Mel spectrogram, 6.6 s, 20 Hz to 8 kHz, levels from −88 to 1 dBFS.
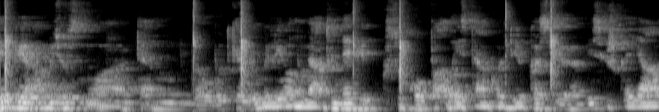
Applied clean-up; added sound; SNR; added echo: classical method WPE with log-MMSE.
